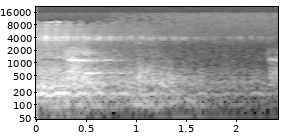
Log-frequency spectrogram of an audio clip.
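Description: Pepelats quick-takeoff sound effect dying away: a steady hum fades out over about a second and a half. A short chirp comes about half a second in.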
